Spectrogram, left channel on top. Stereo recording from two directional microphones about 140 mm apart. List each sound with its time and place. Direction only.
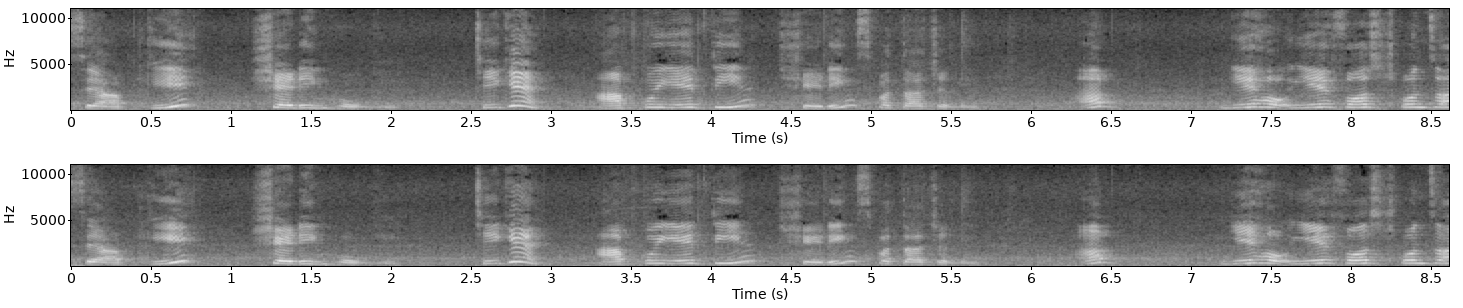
0.1 s a woman's voice: 40° left (ahead or behind)
1.2 s a woman's voice: 15° left (ahead or behind)
2.6 s a woman's voice: 20° left (ahead or behind)
7.3 s a woman's voice: 20° left (ahead or behind)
